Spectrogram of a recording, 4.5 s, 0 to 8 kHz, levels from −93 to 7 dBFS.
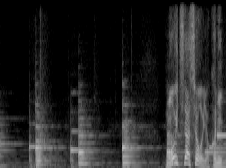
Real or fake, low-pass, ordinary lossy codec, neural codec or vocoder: fake; none; none; codec, 16 kHz, 6 kbps, DAC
